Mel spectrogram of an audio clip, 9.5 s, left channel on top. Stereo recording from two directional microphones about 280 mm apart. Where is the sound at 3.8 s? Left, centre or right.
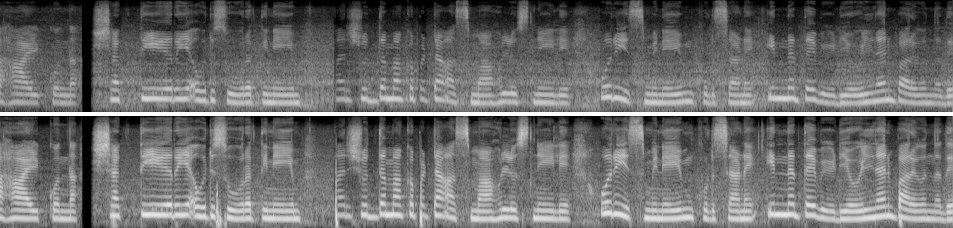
Right.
